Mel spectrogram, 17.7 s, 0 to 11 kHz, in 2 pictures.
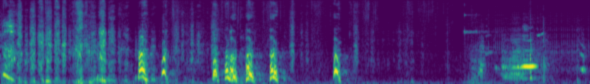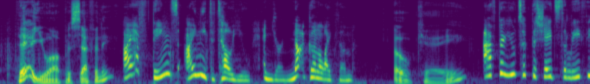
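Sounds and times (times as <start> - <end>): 
dog panting in a video game: 0.0 - 6.7
speech: 2.1 - 2.6, 3.3 - 4.3, 9.1 - 14.2, 14.8 - 17.7.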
